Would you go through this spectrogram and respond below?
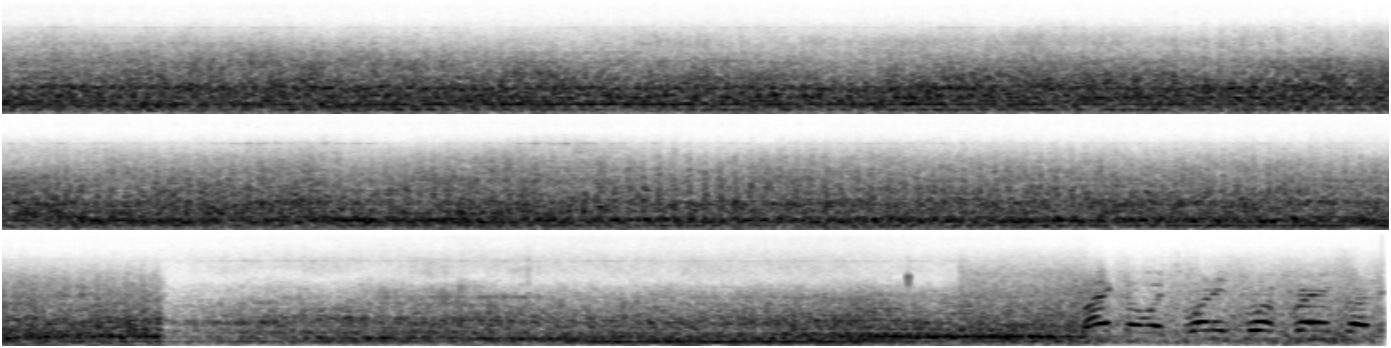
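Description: Helicopters flying over a river on a film set, a loud sustained rotor and engine roar that holds steady and shifts briefly near the end, with voices faintly mixed in.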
